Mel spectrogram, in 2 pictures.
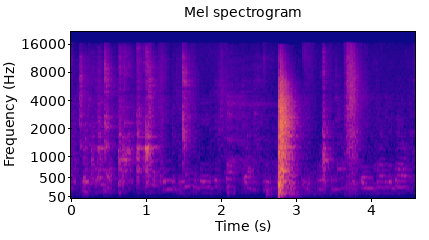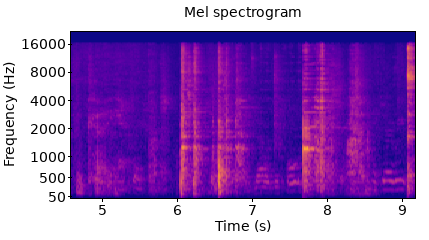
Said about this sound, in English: What next? Cat dishes. Oh yes, of course.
